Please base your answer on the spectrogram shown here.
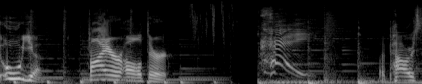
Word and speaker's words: Ouya: That was the Ouya! That's how it's pronounced. It's the Ouya.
